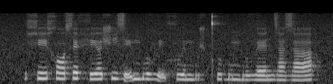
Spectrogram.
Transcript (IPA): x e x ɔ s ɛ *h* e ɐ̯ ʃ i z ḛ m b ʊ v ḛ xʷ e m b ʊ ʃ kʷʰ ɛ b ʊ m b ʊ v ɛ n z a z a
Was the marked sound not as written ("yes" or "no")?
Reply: no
